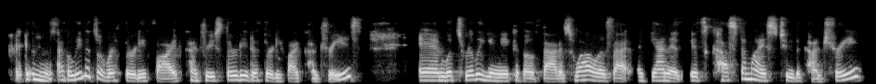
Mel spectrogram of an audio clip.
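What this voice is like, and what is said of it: Strained, hoarse, fading voice. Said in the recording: “I'm losing my voice.”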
